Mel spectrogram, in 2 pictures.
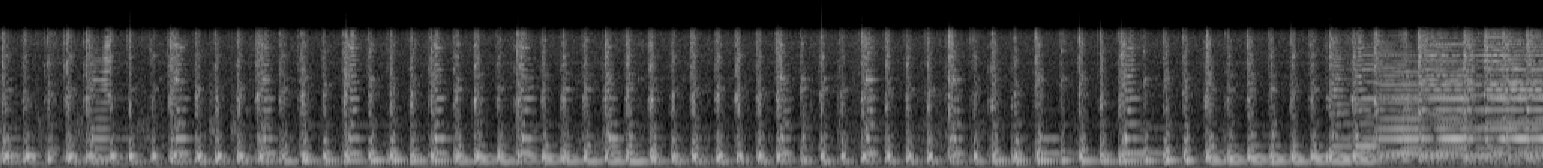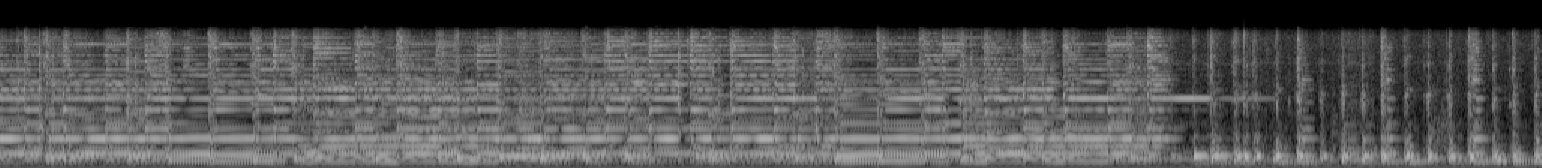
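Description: Solo acoustic guitar played with fast, even strokes. About halfway through, the playing turns fuller and more ringing, then returns to choppier strumming near the end.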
